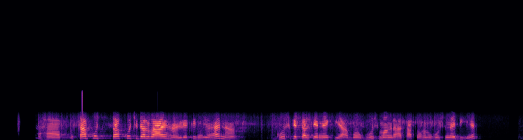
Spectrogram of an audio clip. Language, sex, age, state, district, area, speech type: Hindi, female, 45-60, Bihar, Madhepura, rural, conversation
